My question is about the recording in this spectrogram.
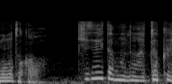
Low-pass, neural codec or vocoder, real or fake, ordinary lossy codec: none; codec, 16 kHz, 4 kbps, FreqCodec, smaller model; fake; none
